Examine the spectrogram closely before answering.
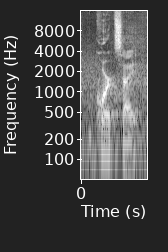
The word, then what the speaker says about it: quartzite: Quartzite.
